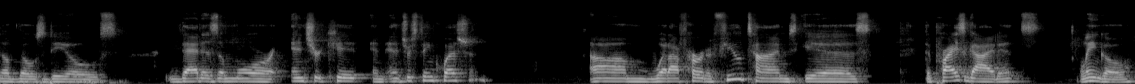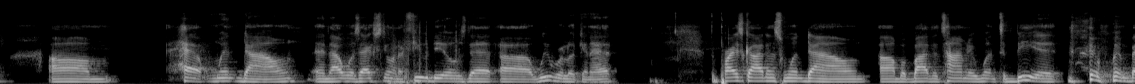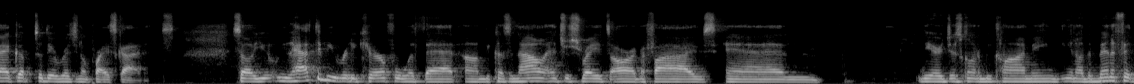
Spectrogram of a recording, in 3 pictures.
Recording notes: Investors Gallery is a live call open to the public. Through this live zoom conference anyone can asks questions about their own investments, legal advice, or opportunities!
